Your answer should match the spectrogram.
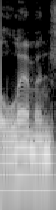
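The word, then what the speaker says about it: Lamon: It's one of the Lemons, or sometimes they pronounce Lemon, but in West Virginia it's always Lemon.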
